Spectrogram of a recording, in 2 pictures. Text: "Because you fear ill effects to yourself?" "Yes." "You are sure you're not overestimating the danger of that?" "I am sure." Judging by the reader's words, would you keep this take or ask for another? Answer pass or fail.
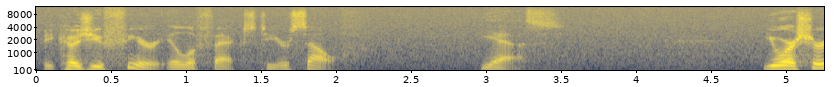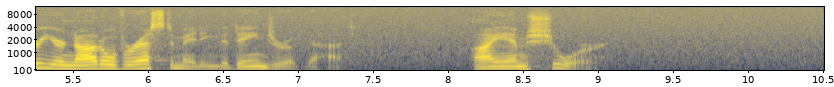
pass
